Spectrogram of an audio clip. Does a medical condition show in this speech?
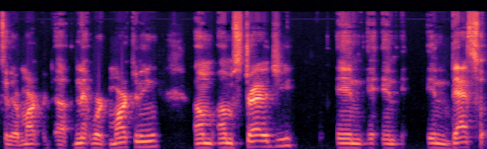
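Yes: stuttering; stuttered all life since childhood; here repeated sounds, repeated words.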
